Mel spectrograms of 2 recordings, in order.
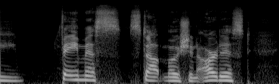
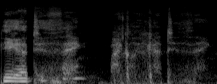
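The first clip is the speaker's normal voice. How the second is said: stage whisper; 4 semitones lower, 9 dB quieter, much faster than usual. Acted. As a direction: whisper it so everyone hears. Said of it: "they can't hear you as long as you speak in that stage whisper".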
